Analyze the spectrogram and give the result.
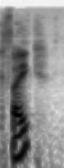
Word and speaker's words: Fike: Dominic Flick. Like, his name is a Flick or Flake? – Dominic Fike? – Fike? Okay, I got his name wrong both ways.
